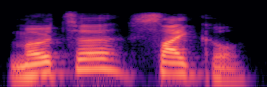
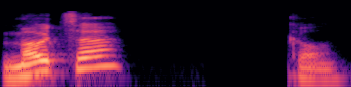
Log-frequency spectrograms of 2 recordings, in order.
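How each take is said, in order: First: "Motorcycle" run together as one word, falling at the end; joined compound word. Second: "Motor" rising, long pause, then "cycle"; "Motor" up, wait, "cycle" down; two separate words. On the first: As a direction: join "Motorcycle" without a pause. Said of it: "it makes a new word". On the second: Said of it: "two words put together". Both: Shown as a demonstration.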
